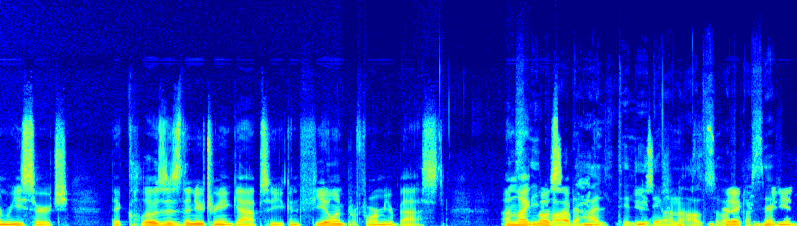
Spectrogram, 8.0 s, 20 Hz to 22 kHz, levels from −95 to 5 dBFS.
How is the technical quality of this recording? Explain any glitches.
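The recording has two related faults in its final seconds, both typical of a hands-free call where both ends talk at once.

From 5.4 s to the end, the speech shows speech suppressed in double talk. The level dips in pieces, by as much as about 30 dB, for roughly two seconds in total. The likely cause is an echo canceller that could not separate near speech from loudspeaker echo and attenuated both.

Echo leak appears at 5.78 to 5.86 s and 6.49 to 6.53 s. Each is a brief, faint copy of the speech delayed by 239 ms, roughly 25 to 30 dB below it. It is likely residual loudspeaker pickup that the far end's canceller failed to remove and sent back.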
